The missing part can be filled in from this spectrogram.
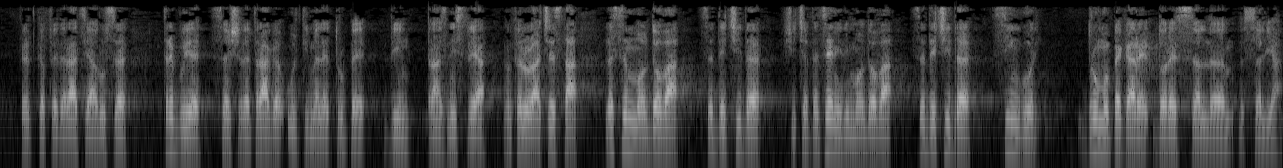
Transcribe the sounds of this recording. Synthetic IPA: kɾe̞d̪̚kəfe̞d̪e̞ɾat̪siaɾusə | t̪ɾe̞buje̞səɨʃʲre̞t̪ɾaɡəʔult̪ime̞le̞t̪ɾupe̞ | d̪in | t̪ɾansnist̪ɾia | ɨnfe̞lulat͡ʃe̞st̪a | ləsɨmmo̞ld̪o̞va | səd̪e̞t͡ʃid̪ə | ʃit͡ʃe̞t̪ət̪se̞nijd̪inmo̞ld̪o̞va | səd̪e̞t͡ʃid̪ə | siŋɡurʲ | d̪ɾumurʲpe̞kaɾe̞d̪o̞ɾe̞sksəlsəlja̰

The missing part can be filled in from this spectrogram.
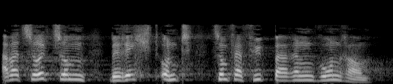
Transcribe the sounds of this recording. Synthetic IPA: ʔa̰ːbɐt͡suʁʏk̚t͡sʊmb̥əʁɪçtʰʊntt͡sʊmfɛɐfyːk̚b̥aːʁənvoːnʁa̰ʊm

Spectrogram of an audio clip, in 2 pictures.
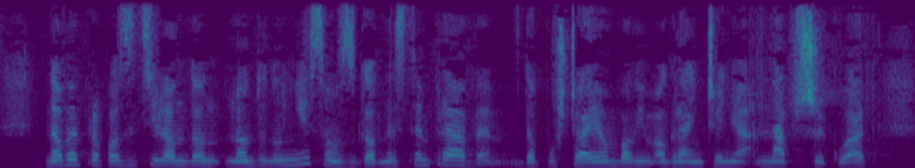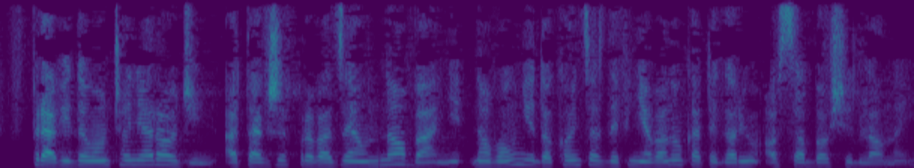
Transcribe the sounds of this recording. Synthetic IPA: nɔvɛpɾɔpɔzɘt̪sʲjɛlɔnd̪ɨnuɲɛsɔ̃w̃zɡɔd̪nɛst̪ɘmpɾavɛmd̪ɔpuʂt͡ʂajɔ̃w̃bɔvʲjɛmʔɔɡɾaɲit͡ʂɛɲa̰napʂɘkwat̪fpɾavʲjɛd̪ɔwɔnt͡ʂɛɲaɾɔd͡ʑinʔat̪aɡʐɛfpɾɔvad̪zajɔ̃w̃nanɔvɔ̃w̃ɲɛd̪ɔkɔɲʲt̪sazd̪ɛfʲiɲjɔvanɔ̃w̃kat̪ɛɡɔɾjɔ̃w̃ʔɔsɔbɘɔɕɛd̪lɔnɛj

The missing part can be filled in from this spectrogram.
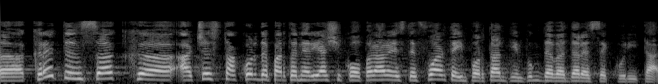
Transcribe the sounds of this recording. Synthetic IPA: kɾe̞d̪ɨnsəkʰəat͡ʃe̞st̪ako̞rd̪ːe̞part̪e̞neɾiat̪ʃiko̞ːpe̞ɾaɾe̞je̞st̪e̞foart̪e̞impo̞rt̪ant̪d̪inpuŋkt̪̚d̪e̞ve̞d̪e̞ɾe̞se̞kuɾit̪a̰r

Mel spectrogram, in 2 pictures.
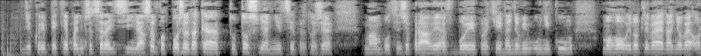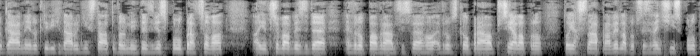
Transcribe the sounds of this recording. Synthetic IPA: ɟɛkujɪpjɛkɲɛpaɲiːpr̝̥ɛt̪sɛdajit͡siːjaːsɛmpo̞t̪̚po̞r̝ɪlt̪akɛːt̪ut̪o̞smɲɛɾɲɪt͡sɪpɾo̞t̪o̞ʒɛmaːmpo̞tt͡sɪt̪ʒɛpɾaːvjɛvbo̞jɪpɾo̞cɪdaɲo̞viːmuːɲɪkuːmːo̞ɦo̞wjɛdno̞t̪lɪvɛːdaɲo̞vɛːʔo̞ɾɡaːnɪjɛdno̞t̪lɪviːxnaːɾo̞dɲiːxst̪aːt̪uːvɛlmɪʔɪnt̪ɛnzɪvɲɛspo̞lupɾat͡so̞vat̪ʔajɛt̪r̝̥ɛbaabɪzdɛʔɛvɾo̞pavɾaːmt͡sɪsvɛːɦo̞ɛvɾo̞pskɛːɦo̞pɾaːvapr̥ɪjalapɾo̞t̪o̞jasnaːpɾavɪdlapɾo̞pr̥ɛzɦɾaɲɪt͡ʃɲiːspo̞lup

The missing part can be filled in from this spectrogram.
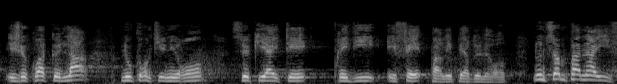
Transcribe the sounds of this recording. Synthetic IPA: eʒəkχwakəlanukɔ̃t̪inyʁɔ̃səkʲiaet̪epχed̪iefɛpaʁlepɛʁd̪əløʁɔp̚ | nunəsɔmpanaif

